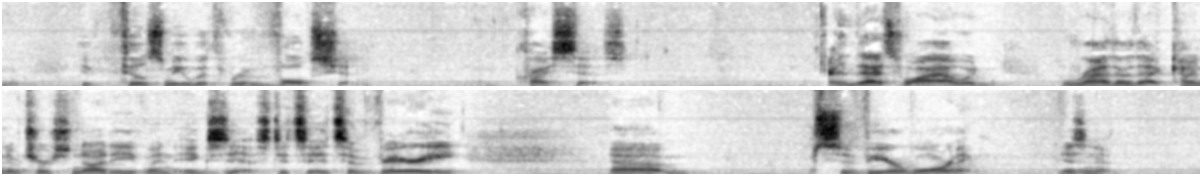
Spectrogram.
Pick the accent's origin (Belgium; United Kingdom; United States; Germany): United States; the South; at least in my background growing up in the South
